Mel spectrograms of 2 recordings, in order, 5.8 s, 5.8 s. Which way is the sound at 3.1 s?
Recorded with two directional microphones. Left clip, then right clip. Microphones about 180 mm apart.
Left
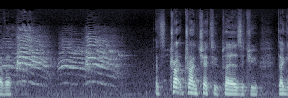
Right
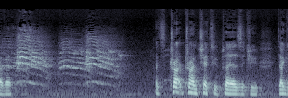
20° left (ahead or behind).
